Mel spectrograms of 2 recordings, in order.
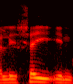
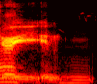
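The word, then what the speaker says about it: لشيء: یہاں پہ لشا ہے، لشا الف لکھ رکھا ہے لیکن پڑھا نہیں جائے گا، لشیء پڑھا جائے گا اس کو، لا، لشیء، لیکن، لیکن، ہاں، لأذبحنہ،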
